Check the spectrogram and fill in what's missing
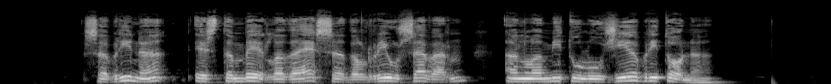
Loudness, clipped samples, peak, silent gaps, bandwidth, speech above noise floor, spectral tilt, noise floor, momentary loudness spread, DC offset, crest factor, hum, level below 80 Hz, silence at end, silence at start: -16 LUFS; under 0.1%; 0 dBFS; none; 13 kHz; 58 dB; -3.5 dB/octave; -74 dBFS; 12 LU; under 0.1%; 16 dB; none; -54 dBFS; 1.1 s; 0.85 s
